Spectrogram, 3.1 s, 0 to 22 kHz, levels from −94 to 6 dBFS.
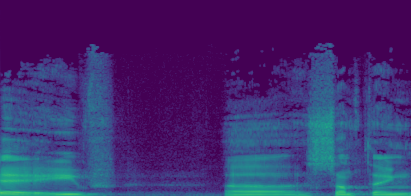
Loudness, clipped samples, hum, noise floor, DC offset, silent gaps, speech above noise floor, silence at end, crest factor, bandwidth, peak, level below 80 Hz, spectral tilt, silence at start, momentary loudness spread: -29 LUFS; under 0.1%; none; -61 dBFS; under 0.1%; none; 33 dB; 0 s; 20 dB; 17 kHz; -8 dBFS; -76 dBFS; -4 dB/octave; 0 s; 9 LU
